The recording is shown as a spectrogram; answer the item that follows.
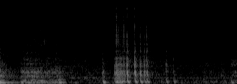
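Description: Faint rasp of six-strand embroidery floss being drawn through fabric, a short scratchy pull a little over a second in, after some soft handling noise.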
